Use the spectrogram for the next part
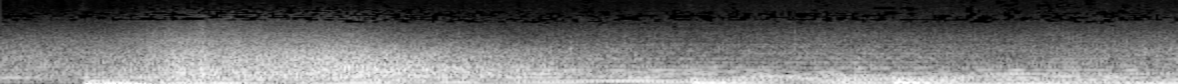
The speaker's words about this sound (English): Oceanus Borealis. the ocean in the north. The ocean in its majesty.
